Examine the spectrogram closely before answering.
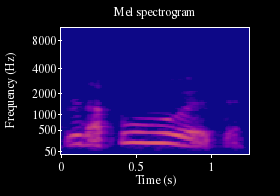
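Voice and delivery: "Filho da puta" said slow, leaning on "puta" with a falling end; slow emphatic ending. Shown as a demonstration. Friend showing how the insult must end, slowly. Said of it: "ao final é importante".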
